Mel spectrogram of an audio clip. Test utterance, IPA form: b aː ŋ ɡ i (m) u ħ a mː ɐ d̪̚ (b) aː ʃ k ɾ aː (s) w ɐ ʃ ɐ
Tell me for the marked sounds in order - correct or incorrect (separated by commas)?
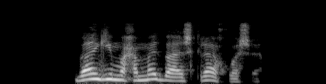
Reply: correct, correct, incorrect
